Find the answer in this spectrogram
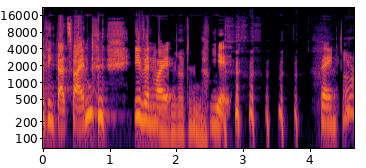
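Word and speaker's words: Ndinotenda: I've heard Waita Zvako and I've heard Ndio Ntenda. Yes, Ndino Tenda is what I would say. Or, yeah, I think that's fine. Even my, Ndino Tenda.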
